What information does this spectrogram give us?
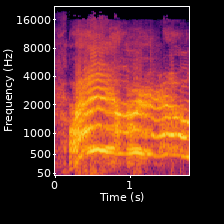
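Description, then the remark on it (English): A human voice imitates cats yowling all night in a house with purebred Persian cats and a tabby: a single loud, wavering, nasal wail held for nearly two seconds with a rising onset and slowly sagging pitch. “You know, my wife's got all these like purebred Persians and everything, and he brought a tabby mutt into the house, and all night long, all he hears”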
